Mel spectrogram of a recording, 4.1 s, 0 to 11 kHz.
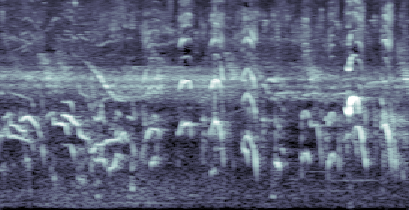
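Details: Chocolate Labrador puppies aged 24 days, filmed 8 November 2014, making soft sliding squeaks and whines, one sharper high yelp near the end, against a constant high-pitched hum.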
